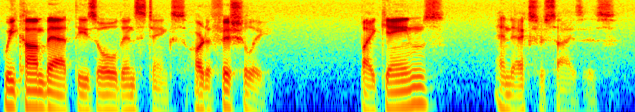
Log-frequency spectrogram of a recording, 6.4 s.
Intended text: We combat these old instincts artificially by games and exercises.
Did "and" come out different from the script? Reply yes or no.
no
